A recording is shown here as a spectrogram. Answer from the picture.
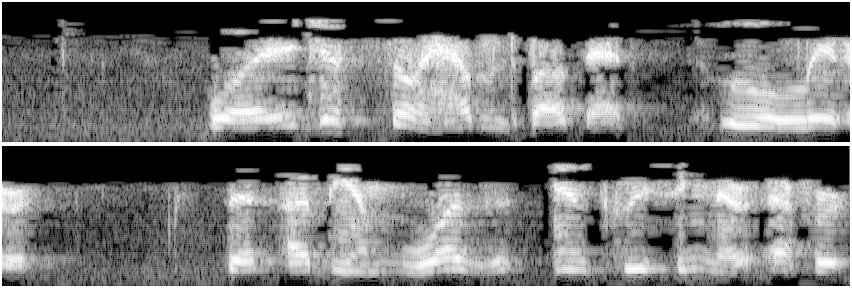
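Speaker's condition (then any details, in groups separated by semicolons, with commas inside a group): Stroke affecting throat muscles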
